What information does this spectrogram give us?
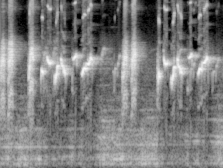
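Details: Sooty-headed bulbul calling to wild companions, a sound used to lure bulbuls: two harsh broadband chip notes, then a bubbly, warbled run of quick rising and falling notes, the pattern repeated once more.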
